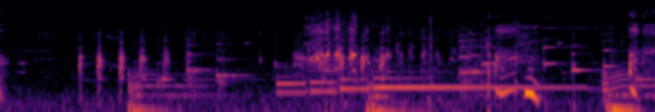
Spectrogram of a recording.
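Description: A rooster clucks in a Hindi drama scene set around a royal household, its calls rising over a bed of music with tonal notes throughout.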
